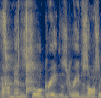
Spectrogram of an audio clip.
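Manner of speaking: usual speaking voice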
